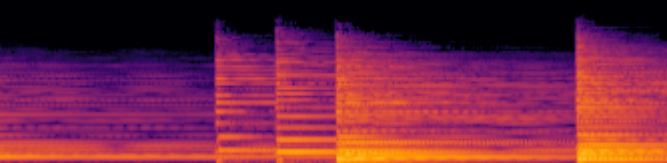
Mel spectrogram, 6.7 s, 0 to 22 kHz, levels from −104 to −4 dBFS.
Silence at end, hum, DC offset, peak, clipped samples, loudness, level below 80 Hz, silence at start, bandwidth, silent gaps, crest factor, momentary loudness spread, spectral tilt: 0 s; none; under 0.1%; -6 dBFS; under 0.1%; -26 LUFS; -54 dBFS; 0 s; 10 kHz; none; 20 dB; 18 LU; -6.5 dB/octave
